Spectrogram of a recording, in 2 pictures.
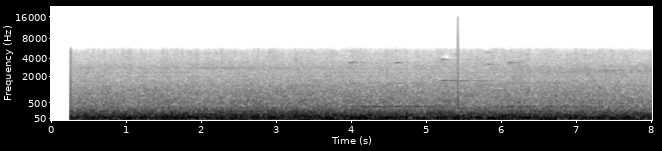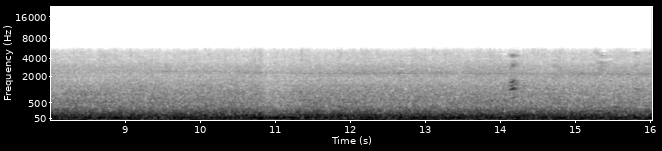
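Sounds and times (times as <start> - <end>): train running rumble: 0.3 - 16.0.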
